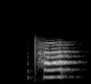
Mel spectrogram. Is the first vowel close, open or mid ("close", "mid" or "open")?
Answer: open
